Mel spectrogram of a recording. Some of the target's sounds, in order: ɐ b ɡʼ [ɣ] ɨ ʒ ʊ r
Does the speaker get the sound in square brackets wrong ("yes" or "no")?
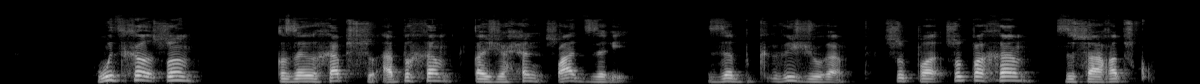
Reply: no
